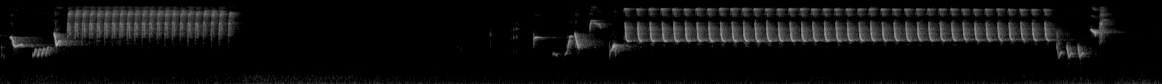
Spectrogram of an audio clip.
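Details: Common nightingales starting their concert after arrival: a two-second rapid buzzing trill, a pause with a few soft notes, then a longer rattling trill of about five seconds. Both trills are very fast and even.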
